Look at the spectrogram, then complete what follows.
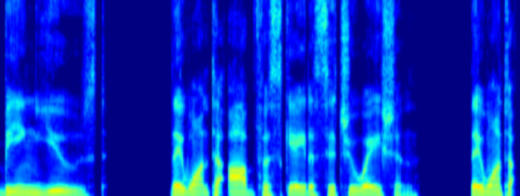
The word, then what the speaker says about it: obfuscate: is obfuscate this verb has three syllables and the stress is on that first syllable obfuscate what it means to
